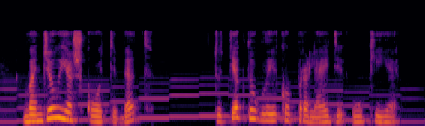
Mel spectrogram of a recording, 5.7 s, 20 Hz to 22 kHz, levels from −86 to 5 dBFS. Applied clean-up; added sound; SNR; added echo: none; Wind instrument, woodwind instrument; 19 dB; none.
